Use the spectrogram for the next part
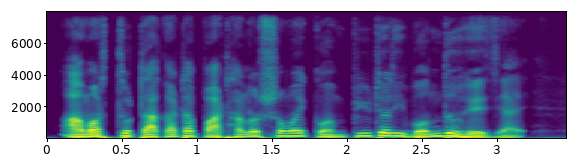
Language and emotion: Bengali, sad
